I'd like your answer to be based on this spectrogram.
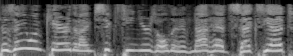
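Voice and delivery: very high screaming at the top of lungs. Retelling a kid on a tv show screaming: imitating a kid screaming. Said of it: "screaming at the top of his lungs".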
